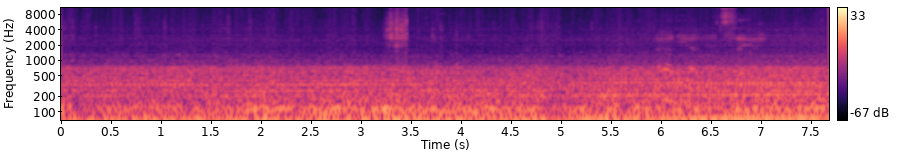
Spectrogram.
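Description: Tyres rumble on a wet road.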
